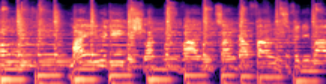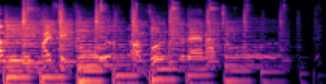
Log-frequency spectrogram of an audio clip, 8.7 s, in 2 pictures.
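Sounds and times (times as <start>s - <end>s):
music medley: 0.0s - 6.8s.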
